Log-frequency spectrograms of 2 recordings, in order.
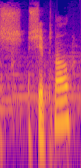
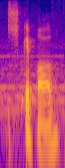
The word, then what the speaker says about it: Schiphol: I always used to call it Schipnol, but then I realized there's no N at the end, so I think it's Schiphol.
